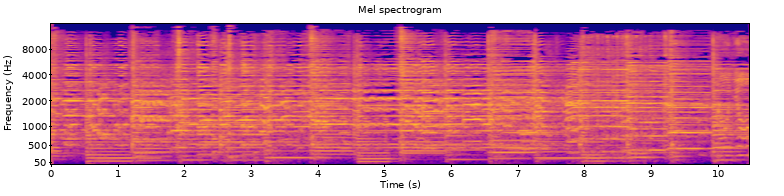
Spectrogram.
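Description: Live sevdalinka band playing an instrumental passage: accordion and violin carry the melody over a bass line and a steady hand-drum beat.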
